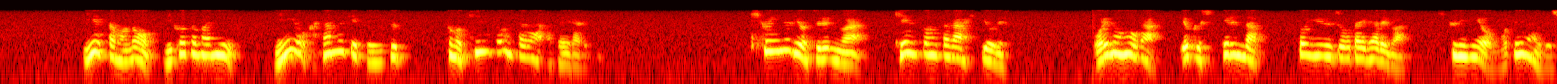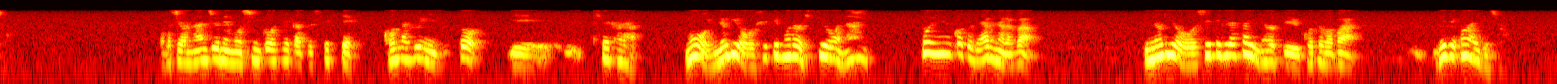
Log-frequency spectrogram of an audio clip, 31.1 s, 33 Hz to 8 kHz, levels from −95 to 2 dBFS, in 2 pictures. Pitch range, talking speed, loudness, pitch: 155-230 Hz, 310 characters per minute, -18 LUFS, 200 Hz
